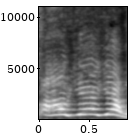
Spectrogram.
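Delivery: high-pitched imitation of a friend's casual reply; imitating Karen. Friend brushing off the reporting question, high imitated voice. Karen's quick answer in retold dialogue.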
